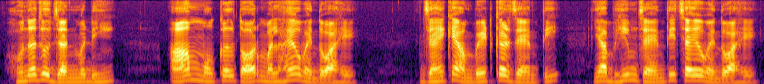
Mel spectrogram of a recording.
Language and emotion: Sindhi, neutral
